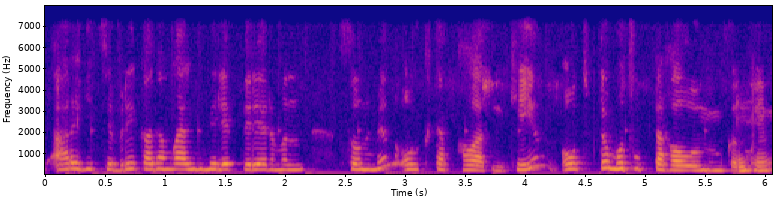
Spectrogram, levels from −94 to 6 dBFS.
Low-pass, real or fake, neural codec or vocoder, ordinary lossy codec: 7.2 kHz; fake; vocoder, 44.1 kHz, 128 mel bands every 256 samples, BigVGAN v2; none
